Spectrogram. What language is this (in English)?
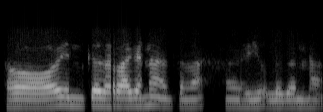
Santali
